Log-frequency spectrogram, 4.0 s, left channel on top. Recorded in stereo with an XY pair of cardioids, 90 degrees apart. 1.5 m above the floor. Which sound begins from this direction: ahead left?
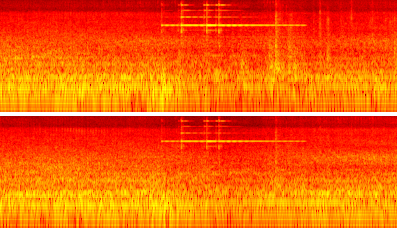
A bell, at 1.6 s.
